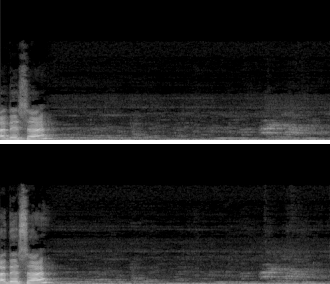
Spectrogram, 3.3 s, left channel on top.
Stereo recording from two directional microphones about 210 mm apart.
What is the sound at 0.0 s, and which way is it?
Speech, 30° right (ahead or behind).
